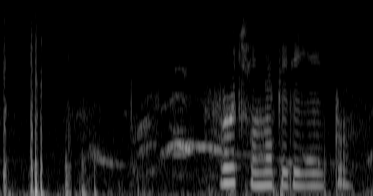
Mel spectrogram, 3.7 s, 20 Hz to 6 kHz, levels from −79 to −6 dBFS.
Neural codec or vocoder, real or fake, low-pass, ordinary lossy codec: none; real; 5.4 kHz; Opus, 24 kbps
